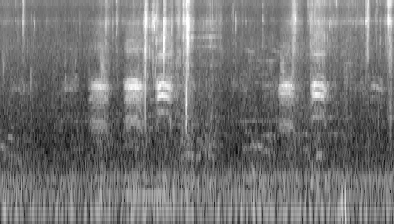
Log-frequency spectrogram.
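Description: Bird calling: five short calls, three in quick succession and then two more a couple of seconds later, over a steady low rumble.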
